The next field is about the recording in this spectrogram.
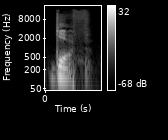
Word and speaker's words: GIF: And there's one exception, of course, and it's pronounced GIF, and that is the only way it should be. And anyone who says otherwise is wrong.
